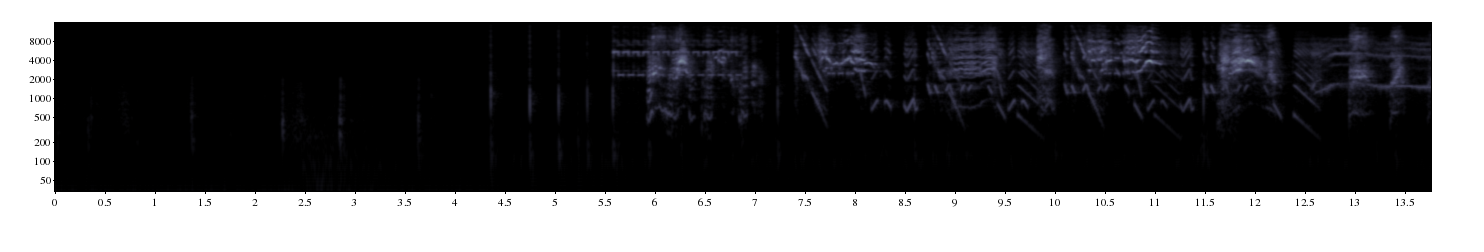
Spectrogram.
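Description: Faint taps and clicks, then, about five and a half seconds in, a galah stepping and pecking on a smartphone's sound-effects app sets off a rapid jumble of electronic sound effects from the phone's speaker. It starts with a ringing tone and carries on as a busy string of sliding tones and clicks.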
